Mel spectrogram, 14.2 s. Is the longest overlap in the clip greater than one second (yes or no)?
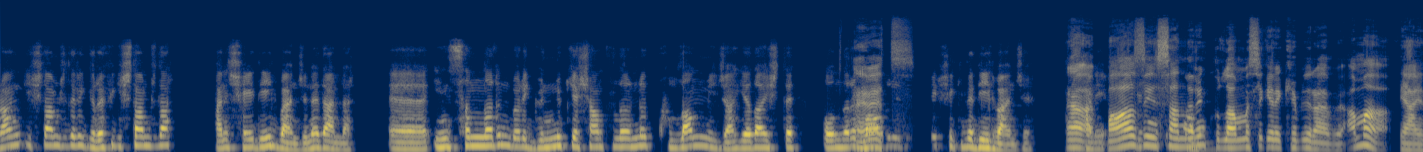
yes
